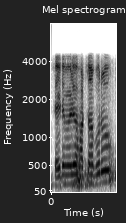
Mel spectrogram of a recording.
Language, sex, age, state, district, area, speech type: Odia, male, 30-45, Odisha, Kendujhar, urban, conversation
